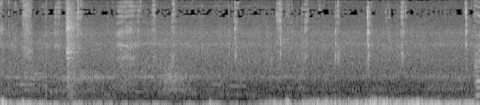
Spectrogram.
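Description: Close-miked chewing of braised pork belly and rice: soft wet mouth sounds with a few light clicks, over a low rumble that grows louder from about halfway through.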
